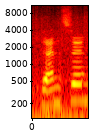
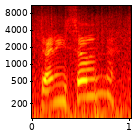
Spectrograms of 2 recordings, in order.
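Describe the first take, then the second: First: The name is said with two syllables. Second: The name is said with three syllables. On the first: The speaker calls it right. "I think it's just Denson" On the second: The speaker calls it wrong. "I know that's not how you pronounce it"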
